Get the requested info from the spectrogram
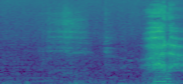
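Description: A man's faint breathing into a handheld microphone, with a louder intake of breath near the end.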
